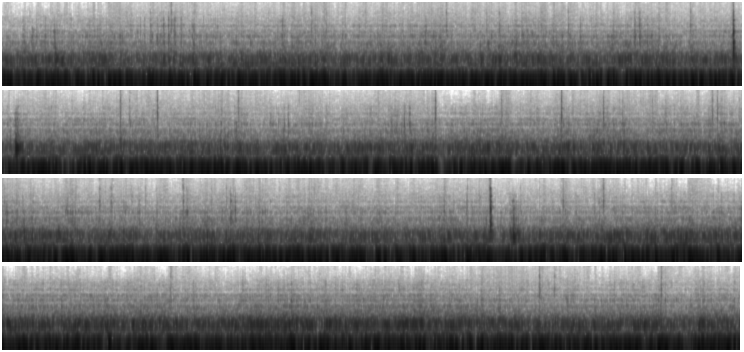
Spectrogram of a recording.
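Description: Steady rumble of wind buffeting and tyre noise picked up by a camera on a moving bicycle's handlebar, riding over a dirt path, with scattered sharp clicks and rattles from the bike.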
